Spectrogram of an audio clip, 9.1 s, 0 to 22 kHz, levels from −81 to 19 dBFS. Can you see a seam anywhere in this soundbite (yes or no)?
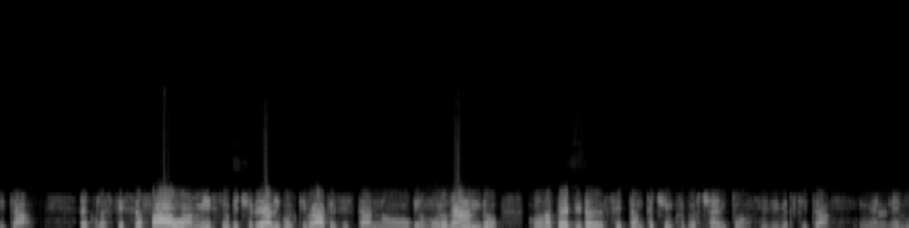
yes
